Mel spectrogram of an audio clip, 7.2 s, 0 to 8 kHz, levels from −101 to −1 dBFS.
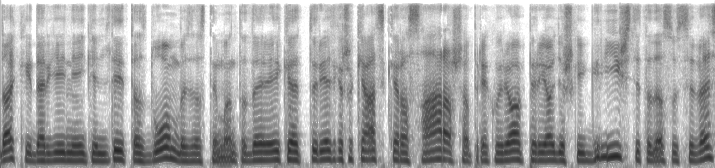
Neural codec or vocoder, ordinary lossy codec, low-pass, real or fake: none; AAC, 48 kbps; 7.2 kHz; real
